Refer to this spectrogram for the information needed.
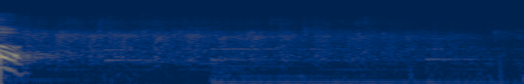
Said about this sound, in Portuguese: Aplauda Ele se você crê nisso.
